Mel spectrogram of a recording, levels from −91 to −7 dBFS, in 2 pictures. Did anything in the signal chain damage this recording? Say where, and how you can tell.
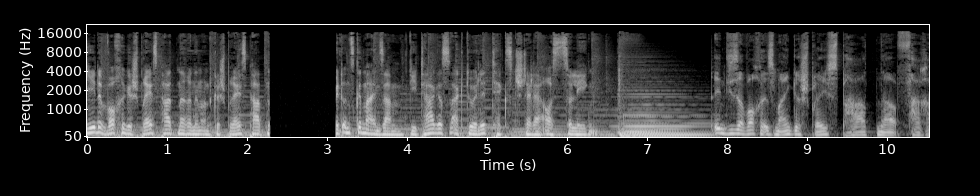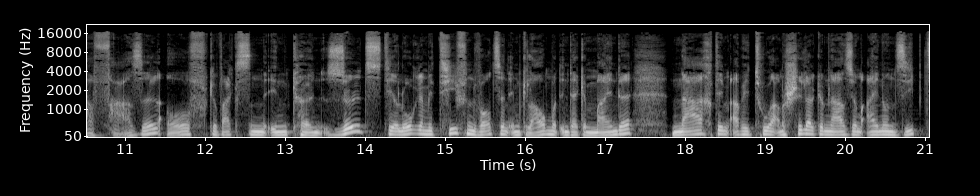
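Yes: a likely intermittent analogue connection broke the signal from 2.28 to 3.12 s, an audio dropout to a faint residue leaving only hiss about 50 dB down.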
